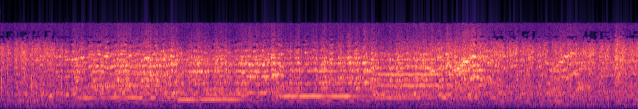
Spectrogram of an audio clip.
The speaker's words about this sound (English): headed for the canyon opening beyond which he could see the oncoming train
